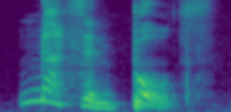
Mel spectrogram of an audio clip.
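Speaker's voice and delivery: two inventors cursing their matchup; yelled. A narrator's reading. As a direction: cry it out in shock. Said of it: "they both yelled".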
